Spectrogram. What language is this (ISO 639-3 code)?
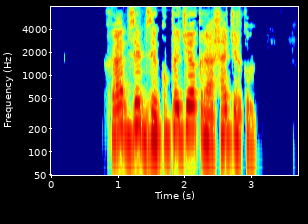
kbd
